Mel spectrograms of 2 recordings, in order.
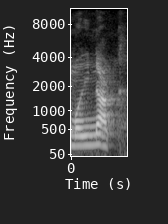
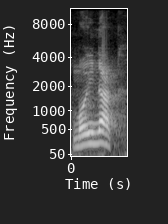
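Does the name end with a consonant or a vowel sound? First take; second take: consonant; consonant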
